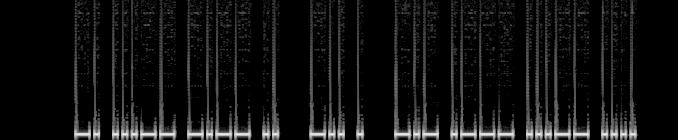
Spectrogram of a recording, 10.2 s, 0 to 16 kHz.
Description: Morse code, heard as a keyed tone, about 17 wpm, 700 Hz. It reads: N3YI DE KJ3H
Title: USA Callsign DE Callsign - 4 Characters - 17wpm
